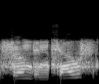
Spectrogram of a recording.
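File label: "from the S", English, SPAIN; DCS; Allied Flight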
